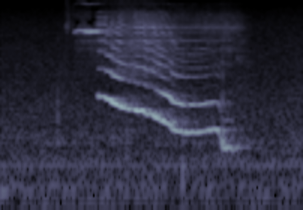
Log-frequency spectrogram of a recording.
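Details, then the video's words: Jack Russell Terrier prompted to say Happy New Year answers with one drawn-out whine, rich in overtones, sliding steadily downward in pitch over about a second against a quiet background. "the Jack Russell wishes a HAPPY NEW YEAR TO EVERYBODY"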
